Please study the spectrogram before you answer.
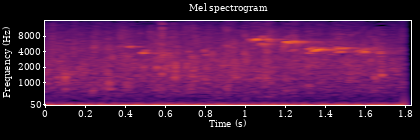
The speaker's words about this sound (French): La rivière est somptueuse. L'eau ruisselle sur les roches.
